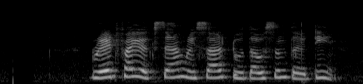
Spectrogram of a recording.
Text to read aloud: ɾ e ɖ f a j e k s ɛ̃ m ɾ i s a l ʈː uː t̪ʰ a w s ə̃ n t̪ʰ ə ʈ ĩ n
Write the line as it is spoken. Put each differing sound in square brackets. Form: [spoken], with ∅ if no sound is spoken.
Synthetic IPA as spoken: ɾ e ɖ f a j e k s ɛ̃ m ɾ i s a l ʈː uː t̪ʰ a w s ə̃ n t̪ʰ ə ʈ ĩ n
